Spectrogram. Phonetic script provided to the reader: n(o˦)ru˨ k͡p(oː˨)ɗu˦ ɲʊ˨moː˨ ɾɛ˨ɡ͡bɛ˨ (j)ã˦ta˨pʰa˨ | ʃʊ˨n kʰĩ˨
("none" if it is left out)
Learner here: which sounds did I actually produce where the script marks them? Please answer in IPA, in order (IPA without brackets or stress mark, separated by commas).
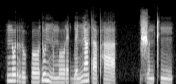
o˦, oː˨, ɲ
